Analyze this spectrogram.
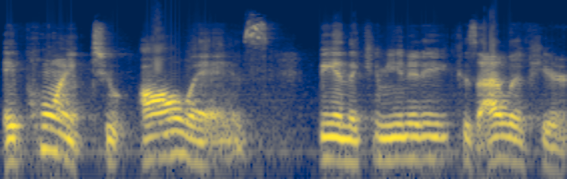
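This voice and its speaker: In an American accent, a woman speaks at a very deep, low pitch. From military childhood, partly Southern California and overseas. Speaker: mayor. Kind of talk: interview conversation.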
